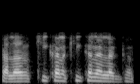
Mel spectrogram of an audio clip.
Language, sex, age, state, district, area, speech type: Bengali, male, 60+, West Bengal, Howrah, urban, conversation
